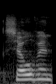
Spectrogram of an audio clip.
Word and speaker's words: Chauvin: enough i keep saying i don't think that chauvin that's how you say his name i don't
